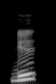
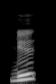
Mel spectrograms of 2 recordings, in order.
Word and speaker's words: る: る、る、 The pronunciation of character ru in Japanese is something like the combination of R double O in English.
